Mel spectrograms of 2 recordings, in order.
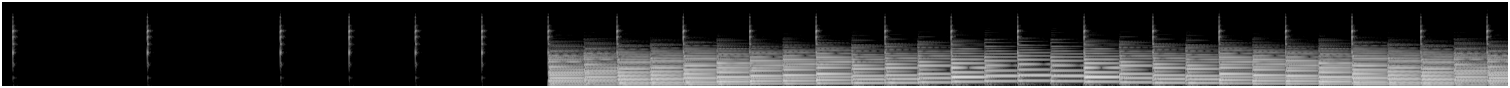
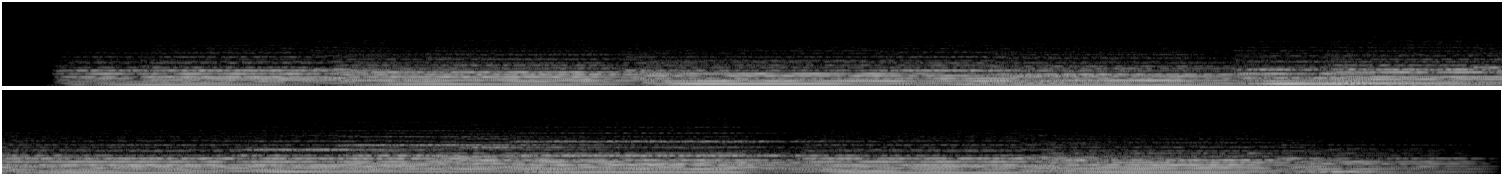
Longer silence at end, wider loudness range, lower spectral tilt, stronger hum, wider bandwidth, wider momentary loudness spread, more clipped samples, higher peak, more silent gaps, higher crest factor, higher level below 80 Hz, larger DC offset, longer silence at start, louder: second, 0 s vs 0.15 s; first, 12 LU vs 3 LU; second, -7.5 dB/octave vs -10.5 dB/octave; neither; first, 11.5 kHz vs 5.6 kHz; first, 20 LU vs 7 LU; neither; first, -2 dBFS vs -14 dBFS; neither; about the same, 16 dB vs 14 dB; about the same, -38 dBFS vs -38 dBFS; neither; first, 5.45 s vs 0.55 s; first, -15 LUFS vs -28 LUFS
